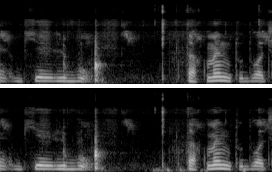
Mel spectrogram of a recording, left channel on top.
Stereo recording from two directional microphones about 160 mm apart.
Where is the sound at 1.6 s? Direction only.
5° right (ahead or behind).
